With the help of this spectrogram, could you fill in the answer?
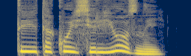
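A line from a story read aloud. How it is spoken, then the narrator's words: Cooing. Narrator (Russian): проворковала Вивьен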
